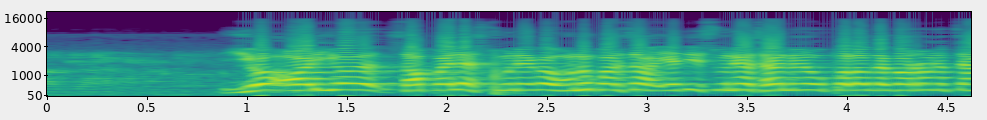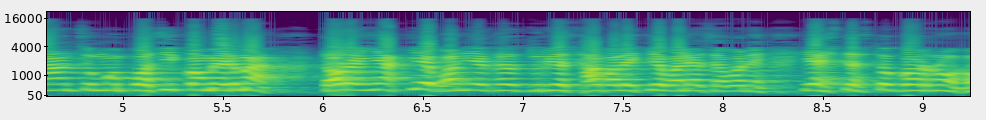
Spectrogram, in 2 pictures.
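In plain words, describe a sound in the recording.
A man talks loudly and steadily.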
